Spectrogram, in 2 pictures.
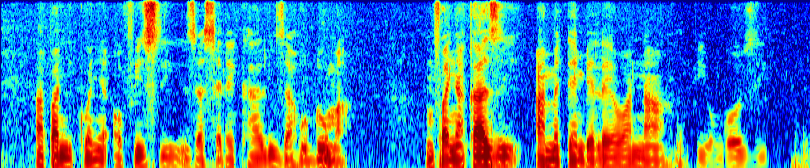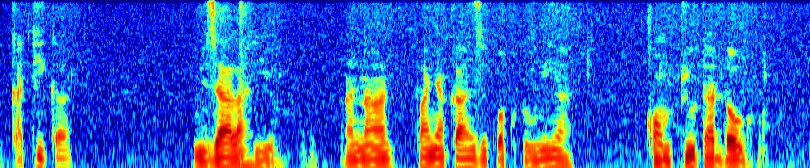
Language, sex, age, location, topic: Swahili, male, 18-24, Nakuru, government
